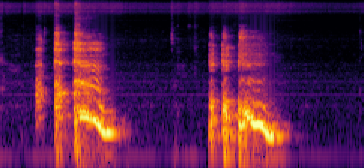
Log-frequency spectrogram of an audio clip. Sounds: Throat clearing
